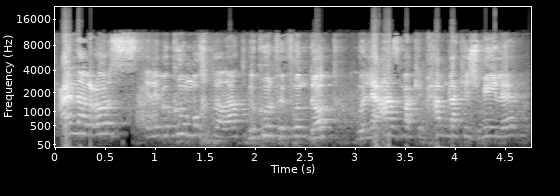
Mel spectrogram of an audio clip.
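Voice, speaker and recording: A man with a Jordanian accent doing stand-up comedy as an animated, escalating rant, telling stories and acting out bits. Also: extremely high pitch, rapid-fire. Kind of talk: stand-up comedy about weddings. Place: live comedy show before an audience. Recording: echoey live venue, distant, noisy laughing crowd.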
